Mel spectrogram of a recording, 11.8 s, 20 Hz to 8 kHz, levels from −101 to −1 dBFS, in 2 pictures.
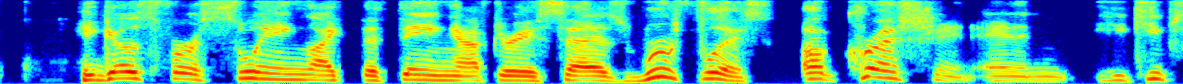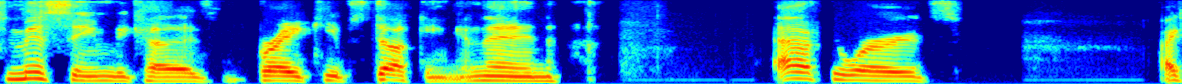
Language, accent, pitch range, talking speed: English, American, 150-185 Hz, 125 wpm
